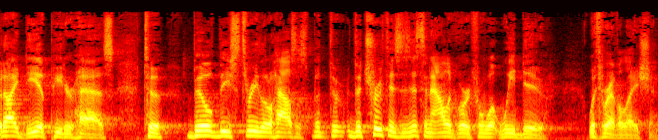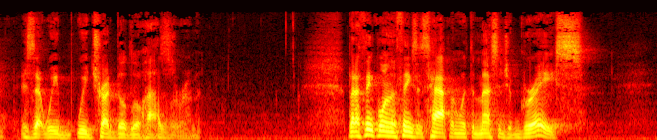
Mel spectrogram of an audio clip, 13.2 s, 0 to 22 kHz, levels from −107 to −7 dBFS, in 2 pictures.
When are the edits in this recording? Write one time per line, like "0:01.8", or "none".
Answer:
none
